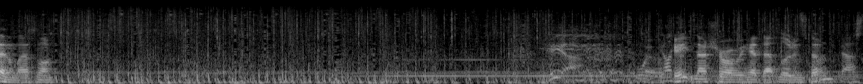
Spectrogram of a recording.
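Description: Horses' hooves clop on a dirt path.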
